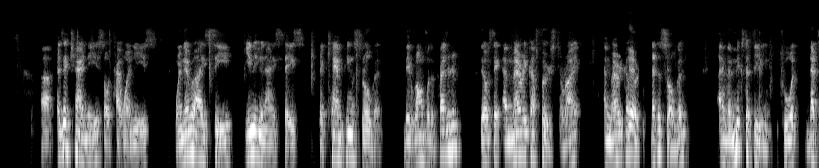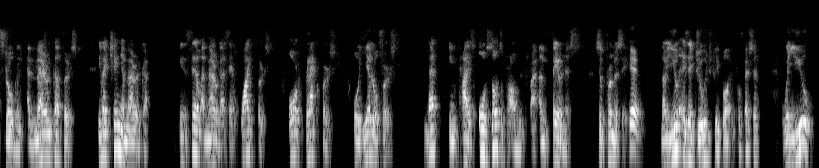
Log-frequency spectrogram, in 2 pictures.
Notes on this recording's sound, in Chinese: 本集節目內容取自遠見雜誌團隊線上專訪錄音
